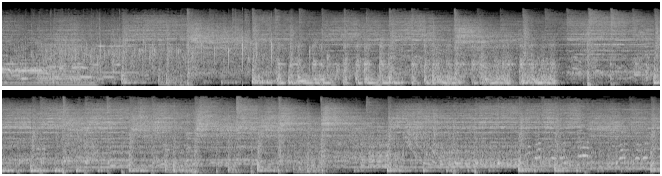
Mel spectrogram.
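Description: A live rock band playing: drum kit with kick and snare hits under electric guitars and keyboard, loud and continuous.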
